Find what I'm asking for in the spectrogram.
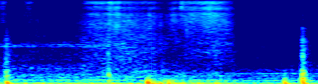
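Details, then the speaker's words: Jeep Gladiator after hard, fast rough-terrain desert driving, dash electronics malfunctioning: irregular deep thumps and pops from the subwoofer over a low hum, intermittent, cause unknown. "And every now and then you can even hear the subwoofer making a sound."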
